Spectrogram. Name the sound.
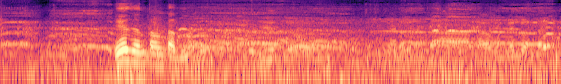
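heavy-size roosters crowing at hen market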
